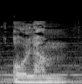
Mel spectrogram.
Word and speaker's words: olam: En primer lugar, mencionar que la palabra mundo en hebreo se pronuncia olam.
